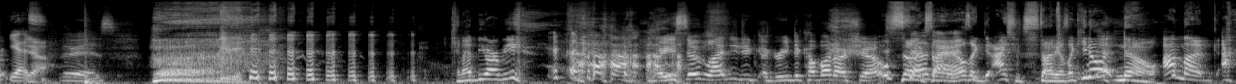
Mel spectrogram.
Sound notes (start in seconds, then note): 1.5 grunting; 5.1 laughing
